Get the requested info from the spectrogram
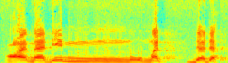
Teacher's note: di mumaddadah dalnya juga ada tasdid, maka wajib ditahan.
